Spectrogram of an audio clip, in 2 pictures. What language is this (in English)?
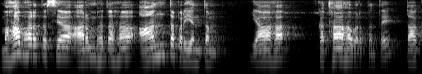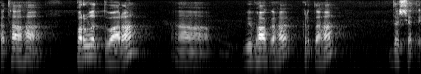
Sanskrit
